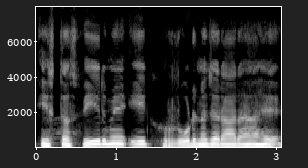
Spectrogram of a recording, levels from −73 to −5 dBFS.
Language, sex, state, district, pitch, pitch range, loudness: Hindi, male, Bihar, Patna, 155 Hz, 150-170 Hz, -10 LUFS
